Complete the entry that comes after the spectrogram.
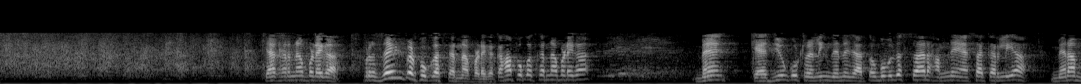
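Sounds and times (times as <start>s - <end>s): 
audience clapping: 0.0s - 4.4s
speech: 2.6s - 6.3s, 6.9s - 10.7s.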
